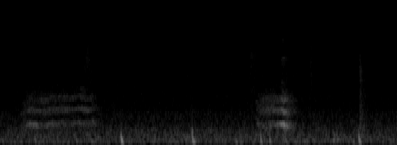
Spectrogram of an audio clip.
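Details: Maine Coon cat (Felis catus), cooing call: calling while in heat.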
